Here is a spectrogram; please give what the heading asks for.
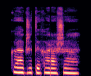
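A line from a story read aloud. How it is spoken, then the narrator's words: Breathy exhale. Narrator (Russian): выдохнул мой насильник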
